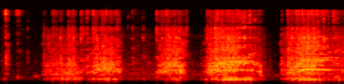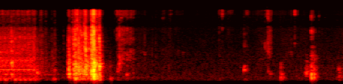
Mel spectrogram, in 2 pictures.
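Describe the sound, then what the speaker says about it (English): Sewing machine stitching the short edges of a sling bag's lining, running in several quick bursts separated by brief pauses, then going quiet apart from a few faint clicks. "sew this with the seam allowance given in the pattern"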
